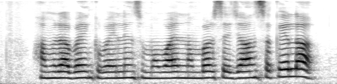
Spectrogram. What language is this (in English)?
Magahi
